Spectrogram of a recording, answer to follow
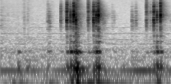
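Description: A few sharp clicks and taps, most of them bunched together about a second in, from long fingernails handling tarot cards.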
